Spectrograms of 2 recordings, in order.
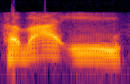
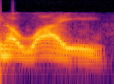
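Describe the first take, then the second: First: The middle consonant is a V sound. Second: The middle consonant is a W sound. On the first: This is how locals say it. The speaker calls it right. "the W is a V, like a Victor" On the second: This is how outsiders say it. The speaker calls it wrong. "They don't say Hawaii"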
